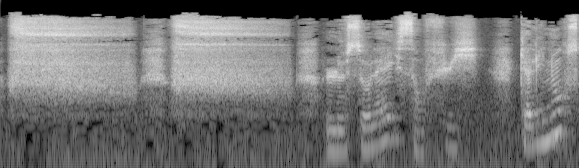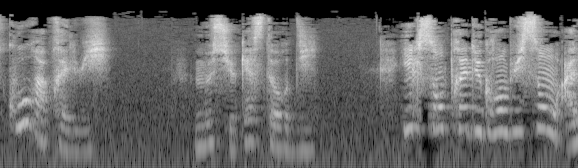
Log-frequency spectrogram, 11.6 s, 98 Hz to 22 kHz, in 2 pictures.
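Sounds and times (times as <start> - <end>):
breathy blowing effect for a children's-story character blowing at the sun: 0.0 - 3.3
speech: 3.2 - 7.0, 7.7 - 9.0, 9.8 - 11.5.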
